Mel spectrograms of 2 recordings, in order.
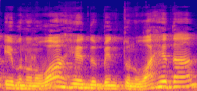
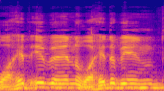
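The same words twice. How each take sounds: First: ইবনুন ওয়াহেদ, বিন্তুন ওয়াহেদা with the -un endings sounded; correct Arabic form. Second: ওয়াহেদ ইবন, ওয়াহেদ বিন্ত with no case endings; number first, "ইবন" and "বিন্ত" left bare and drawn out; incorrect colloquial form. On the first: Teacher showing students the permissible Arabic, correct form with endings sounded in "ইবনুন ওয়াহেদ". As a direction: noun first, "ইবনুন" and "বিন্তুন" ending in a clear -un. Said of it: "তাহলে জায়েজ আছে". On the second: Teacher showing students the broken Arabic, endings dropped from "ওয়াহেদ ইবন". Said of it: "এটি গলত".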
